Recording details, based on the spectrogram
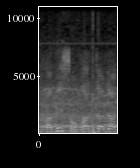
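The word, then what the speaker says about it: Rabesandratana: Alors, quand on prononce en français, c'est bien Rabé Sandratana, corner.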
